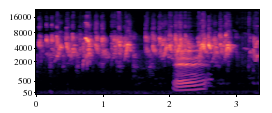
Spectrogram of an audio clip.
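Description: Birds fighting over nest building chirp in quick, high bursts, and one longer, rising call cuts in near the middle; the calls are fairly close against a quiet background.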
